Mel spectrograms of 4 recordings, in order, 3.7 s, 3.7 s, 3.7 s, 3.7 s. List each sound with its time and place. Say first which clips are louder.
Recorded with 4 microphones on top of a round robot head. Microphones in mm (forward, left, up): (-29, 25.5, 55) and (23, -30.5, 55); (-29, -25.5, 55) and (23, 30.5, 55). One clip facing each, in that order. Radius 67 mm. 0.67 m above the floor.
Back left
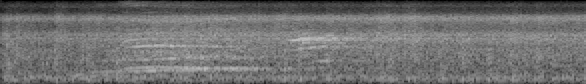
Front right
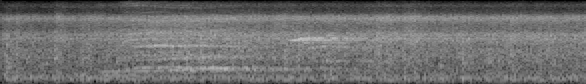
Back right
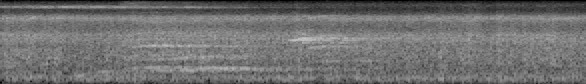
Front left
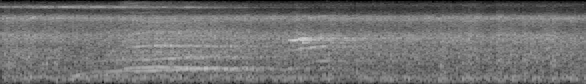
0.4 s a gasp: back left 5 dB, front left 2 dB; 70° left, 0.9 m
1.8 s a cat meowing: back left 1 dB, front left 3 dB; 105° left, 0.8 m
